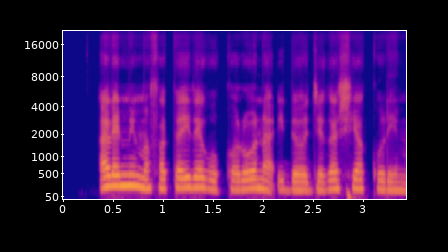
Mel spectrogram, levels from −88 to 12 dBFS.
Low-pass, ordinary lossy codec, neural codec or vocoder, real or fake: none; none; codec, 44.1 kHz, 7.8 kbps, DAC; fake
